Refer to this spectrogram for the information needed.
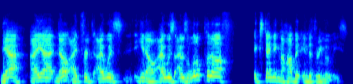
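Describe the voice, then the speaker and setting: A man with a fairly high, bright and forward voice co-hosts a podcast. He chats casually, with informal, somewhat hesitant phrasing. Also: moderate pace. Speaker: podcast co-host. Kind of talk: casual podcast chat about films and games.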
